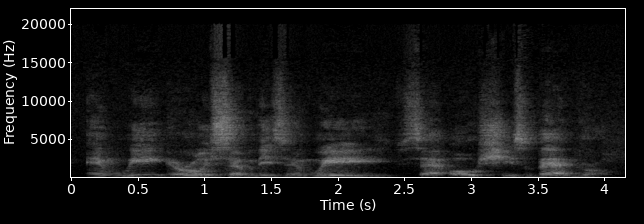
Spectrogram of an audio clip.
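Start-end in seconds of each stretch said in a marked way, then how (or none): none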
